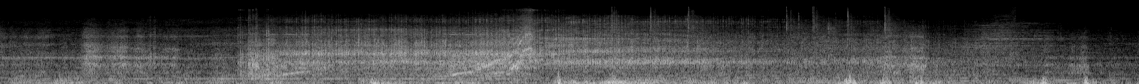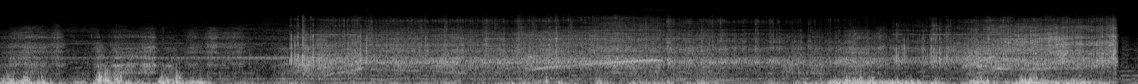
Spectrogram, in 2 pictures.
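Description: Onboard sound of an Arrma Limitless RC speed car on dual Arrma BLX 2050kV brushless motors, running on 4S: wind and road rumble, with the motors' whine rising in pitch a few times.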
